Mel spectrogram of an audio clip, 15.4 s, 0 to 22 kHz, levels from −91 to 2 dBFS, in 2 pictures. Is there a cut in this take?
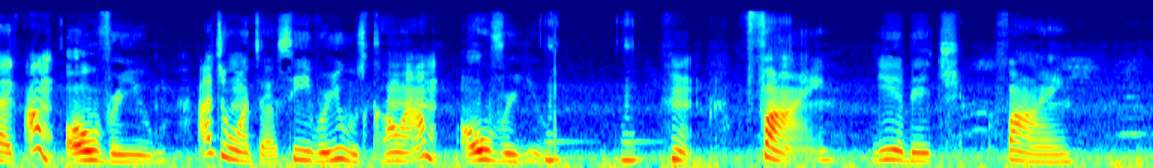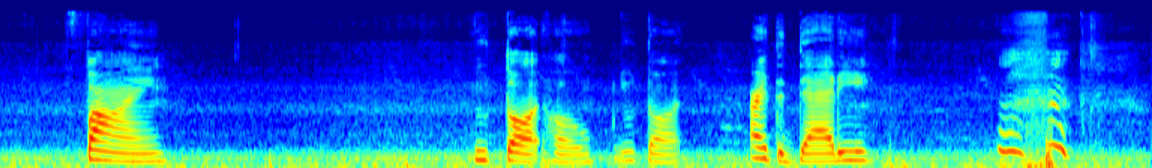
no; 0 cuts

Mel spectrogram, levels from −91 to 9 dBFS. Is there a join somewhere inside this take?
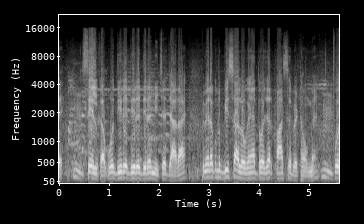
yes; 1 cut; at 2.9 s

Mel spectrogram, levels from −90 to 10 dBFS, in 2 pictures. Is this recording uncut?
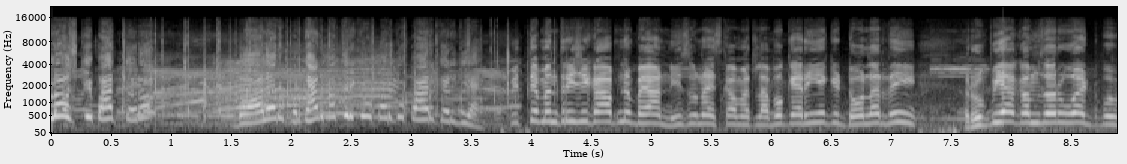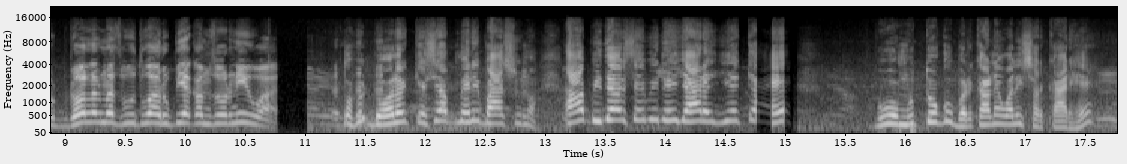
yes; 0 cuts

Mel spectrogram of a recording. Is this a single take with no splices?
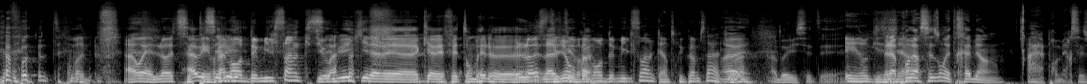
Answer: yes; 0 cuts

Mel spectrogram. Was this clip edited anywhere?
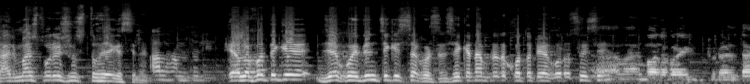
yes; 1 cut; at 2.2 s

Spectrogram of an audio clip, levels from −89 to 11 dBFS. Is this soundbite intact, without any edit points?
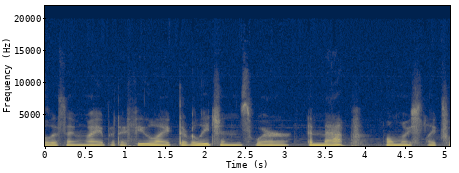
no; 1 cut; at 3.1 s

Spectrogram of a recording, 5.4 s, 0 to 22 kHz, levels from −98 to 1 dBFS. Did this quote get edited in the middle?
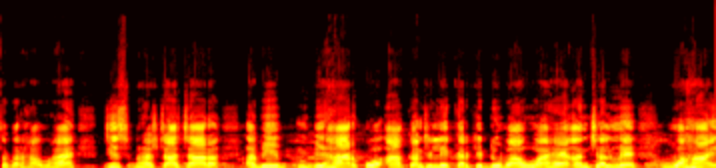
no; 0 cuts

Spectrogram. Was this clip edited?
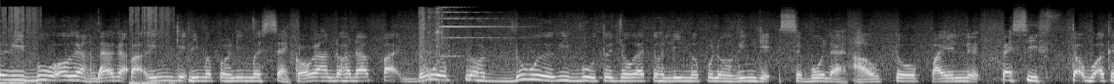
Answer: no; 0 cuts

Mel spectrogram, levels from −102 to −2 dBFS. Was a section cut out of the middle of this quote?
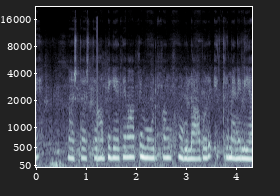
yes; 1 cut; at 1.2 s

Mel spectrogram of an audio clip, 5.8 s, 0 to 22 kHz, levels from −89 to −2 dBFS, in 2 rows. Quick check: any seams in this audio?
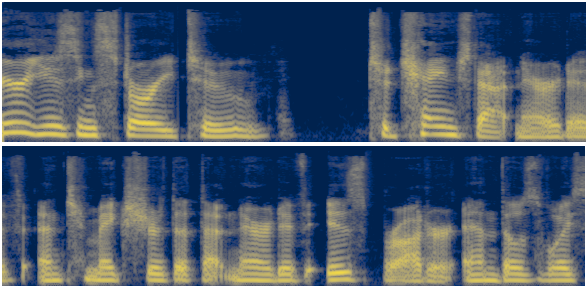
no; 0 cuts

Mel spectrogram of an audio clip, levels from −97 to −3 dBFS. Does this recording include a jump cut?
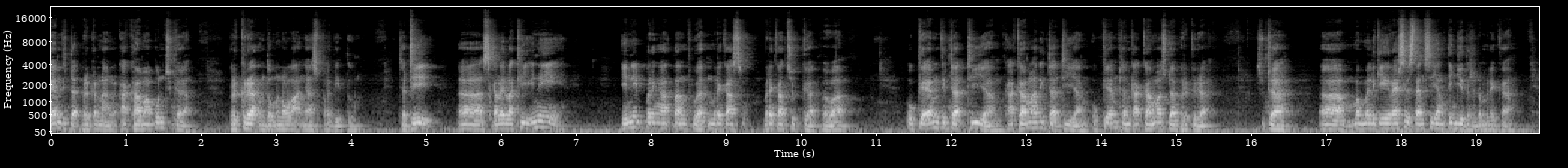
no; 0 cuts

